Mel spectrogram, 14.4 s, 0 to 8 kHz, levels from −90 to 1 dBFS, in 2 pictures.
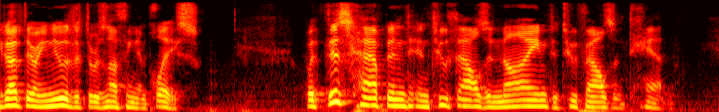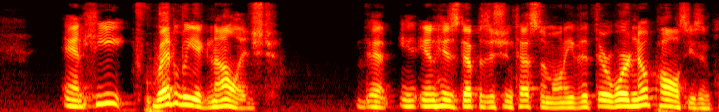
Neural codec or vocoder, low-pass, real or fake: codec, 16 kHz, 4 kbps, X-Codec, HuBERT features, trained on balanced general audio; 7.2 kHz; fake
